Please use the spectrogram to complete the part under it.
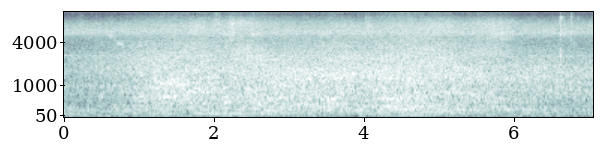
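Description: A young man speaks close by, outdoors.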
